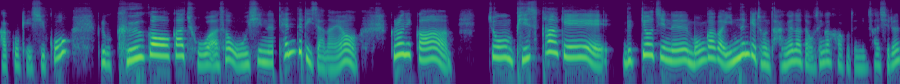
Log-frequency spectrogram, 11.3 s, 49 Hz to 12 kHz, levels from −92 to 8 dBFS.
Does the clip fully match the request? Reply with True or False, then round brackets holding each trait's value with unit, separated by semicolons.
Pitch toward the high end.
True (230 Hz)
